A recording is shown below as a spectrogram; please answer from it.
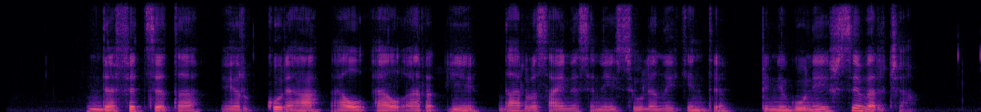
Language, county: Lithuanian, Kaunas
